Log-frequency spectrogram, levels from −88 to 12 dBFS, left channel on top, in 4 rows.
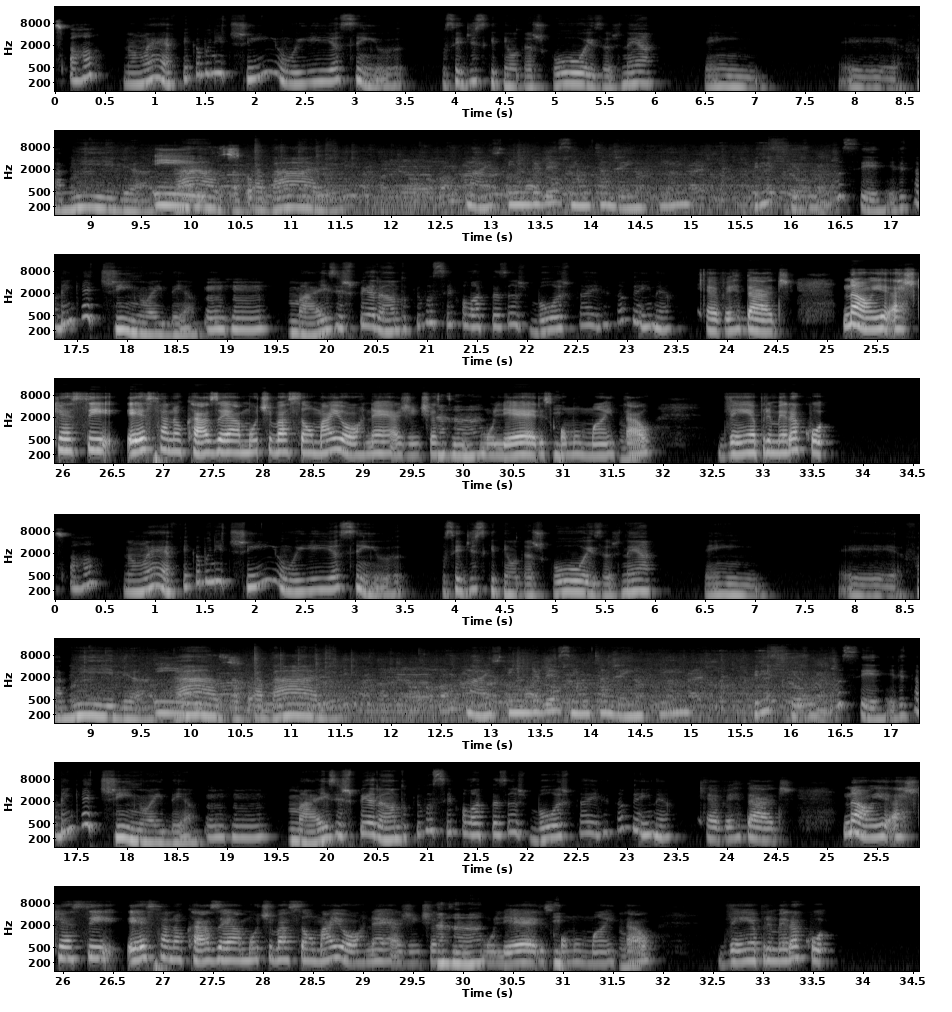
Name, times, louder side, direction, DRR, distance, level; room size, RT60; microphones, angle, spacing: voice 1, 0.7-3.5 4.0-6.0 6.5-7.1 7.8-11.5 12.7-15.0 15.6-18.7 19.6-23.4 29.7-30.2 30.9-31.0 31.6-31.7, right 2 dB, 15° right, 0.5 m, -31 dB
sound 1, 8.8-16.5, right 1 dB, 55° right, 1.5 m, -41 dB
voice 2, 9.6-10.4 18.8-19.4 23.8-24.6 25.2-31.9 32.6-33.6, left 6 dB, 70° left, 0.4 m, -24 dB
3.5 x 2.0 x 4.3 m
head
